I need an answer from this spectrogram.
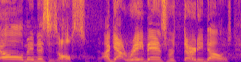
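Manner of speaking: normal talking voice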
